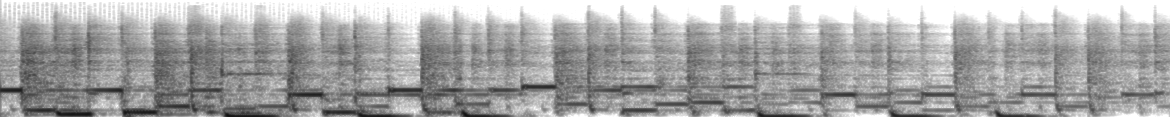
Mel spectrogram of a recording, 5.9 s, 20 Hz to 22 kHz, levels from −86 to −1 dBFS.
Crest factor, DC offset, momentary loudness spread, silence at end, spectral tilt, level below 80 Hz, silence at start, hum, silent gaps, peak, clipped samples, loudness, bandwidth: 14 dB; under 0.1%; 11 LU; 0 s; -5 dB/octave; -22 dBFS; 0 s; none; none; -4 dBFS; under 0.1%; -19 LUFS; 14 kHz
